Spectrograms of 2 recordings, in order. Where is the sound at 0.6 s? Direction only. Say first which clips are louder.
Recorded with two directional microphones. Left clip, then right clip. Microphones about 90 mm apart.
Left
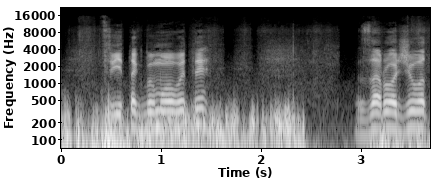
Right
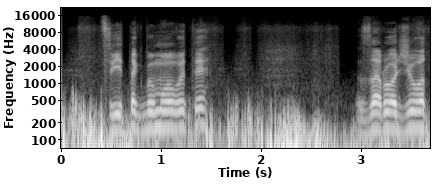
Left 1 dB; 20° right (ahead or behind).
